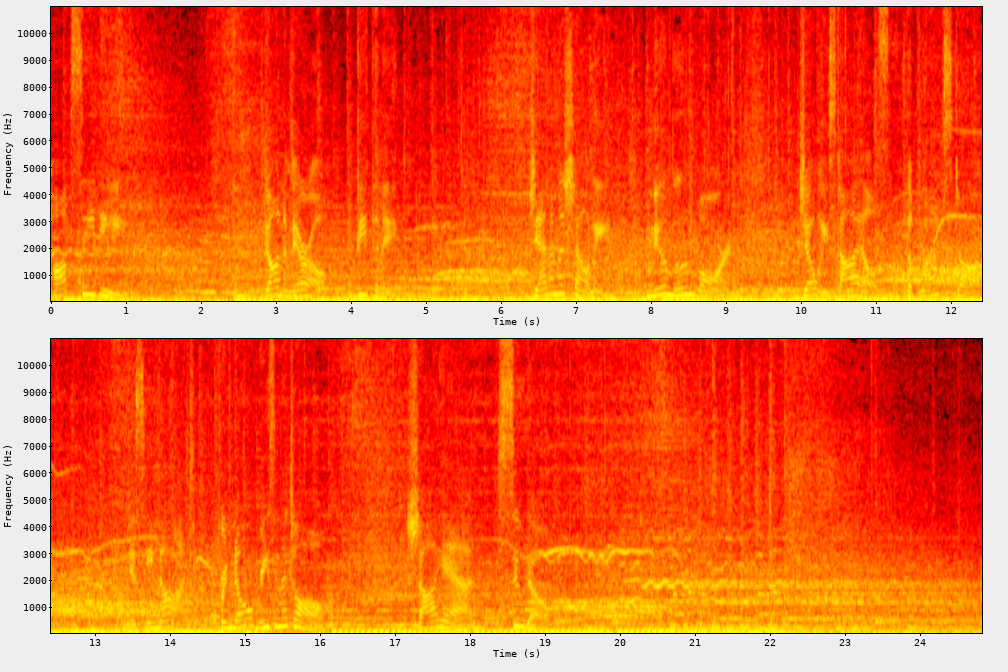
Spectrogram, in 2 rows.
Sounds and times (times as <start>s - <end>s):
Speech: 0.0s - 1.1s, 2.8s - 4.7s, 6.4s - 9.1s, 10.0s - 12.3s, 13.4s - 16.1s, 17.2s - 19.0s
Background music: 0.0s - 24.8s
Exciting music: 0.0s - 24.8s.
